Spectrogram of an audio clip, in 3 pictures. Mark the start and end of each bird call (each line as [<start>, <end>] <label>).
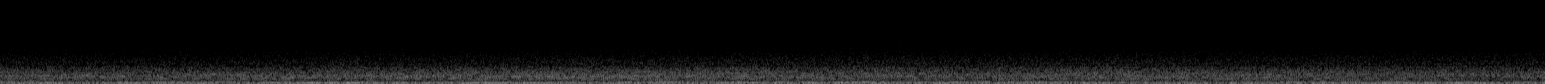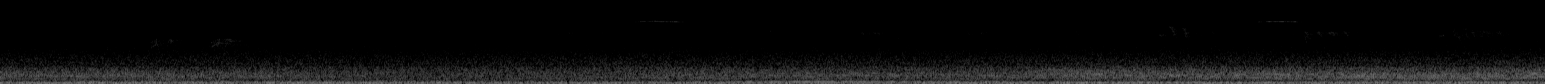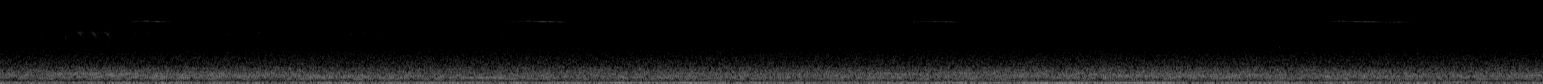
[16.84, 17.94] Great Crested Flycatcher (Myiarchus crinitus)
[21.54, 32.74] Cedar Waxwing (Bombycilla cedrorum)
[23.64, 32.74] American Goldfinch (Spinus tristis)
[35.64, 46.33] Cedar Waxwing (Bombycilla cedrorum)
